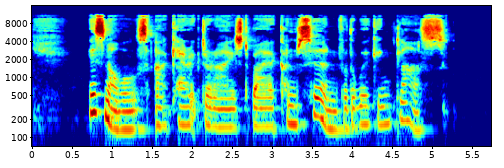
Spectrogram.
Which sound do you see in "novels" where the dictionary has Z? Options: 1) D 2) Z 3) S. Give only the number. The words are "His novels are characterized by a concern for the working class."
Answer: 2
